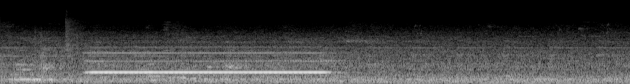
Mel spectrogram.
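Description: Keihan 8000-series train's horn sounding one steady tone for about two and a half seconds, starting about a second in, as the train signals its departure from the platform. A short click comes just before it.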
